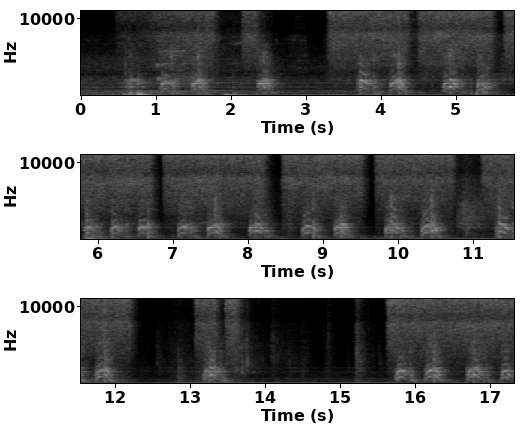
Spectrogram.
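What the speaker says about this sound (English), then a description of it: "he's spraying our kitchen cabinets" A paint sprayer hisses in steady bursts of a second or so while spraying kitchen cabinets in a garage, separated by short pauses, with a faint low hum underneath.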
